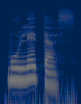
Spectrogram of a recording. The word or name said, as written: muletas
